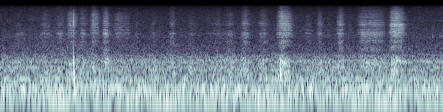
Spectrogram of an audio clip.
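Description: A few faint, short scratchy rustles scattered over a low steady hum.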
